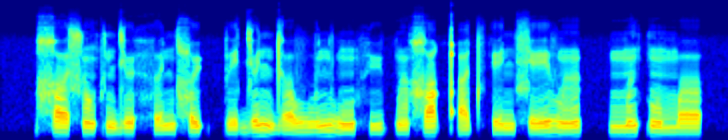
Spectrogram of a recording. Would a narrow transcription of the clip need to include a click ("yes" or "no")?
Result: no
